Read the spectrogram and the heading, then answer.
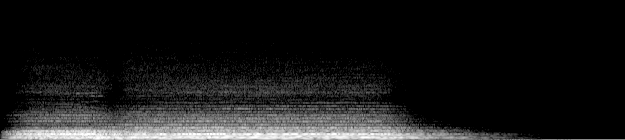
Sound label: amen; Spectrasonics; Symphony of Voices; BC AMENS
